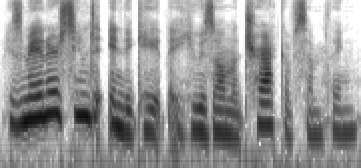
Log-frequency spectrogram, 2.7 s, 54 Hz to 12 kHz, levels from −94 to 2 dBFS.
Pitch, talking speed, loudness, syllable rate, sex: 210 Hz, 290 wpm, -17 LUFS, 7.8 syllables/s, female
